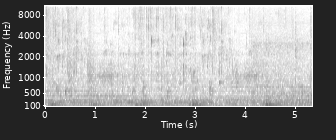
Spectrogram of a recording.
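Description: Water rushes steadily in the Deadly Premonition video game, down a flooded stairway at a lumber mill. It is a constant, full, splashing flow, like a tap running hard, with no voices over it.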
